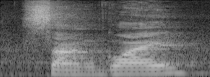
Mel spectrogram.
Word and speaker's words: sanguine: extroverts we have the Sun going or otherwise known as some grind that's the correct you know pronunciation sanguine and the choleric so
